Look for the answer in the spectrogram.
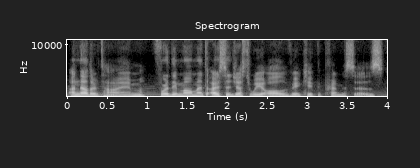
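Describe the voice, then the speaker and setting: A man voicing a composed, businesslike female assassin in a tabletop game, with formal, measured phrasing. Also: mid-range voice, animated, a little mellow, faint music behind, close to an everyday voice.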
